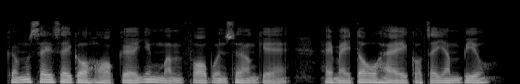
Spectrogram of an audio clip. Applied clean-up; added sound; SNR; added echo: none; none; none; none.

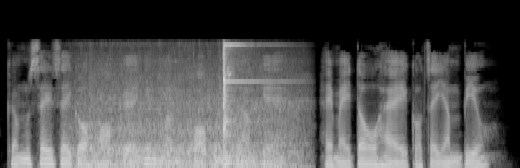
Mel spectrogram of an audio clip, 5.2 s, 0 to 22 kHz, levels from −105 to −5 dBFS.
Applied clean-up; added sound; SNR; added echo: none; Microwave oven; 0 dB; none.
